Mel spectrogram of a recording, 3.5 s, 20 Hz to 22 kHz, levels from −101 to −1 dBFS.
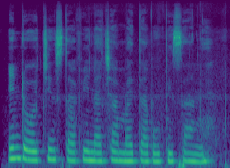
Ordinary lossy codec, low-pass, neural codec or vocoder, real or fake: none; none; none; real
